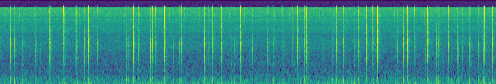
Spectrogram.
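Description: Long almond-shaped painted nails tap and lightly scratch a flat, solid, dark-brown wooden tabletop. The result is a steady stream of quiet, sharp clicks with bright tops and short decay, over a soft, low scratchy rustle.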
